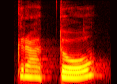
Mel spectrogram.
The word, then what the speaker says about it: κρατώ: These verbs are just as common, but their stress moves to the last syllable in the active voice and the second to last in the passive voice.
